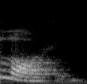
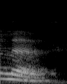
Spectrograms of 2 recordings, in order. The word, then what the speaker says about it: love: Primeiro, que eu não estou falando love, né? Então, love é o jeito que as pessoas falam quando aportuguesaram um pouco a palavra aqui no Brasil. A pronúncia correta é love, ok?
